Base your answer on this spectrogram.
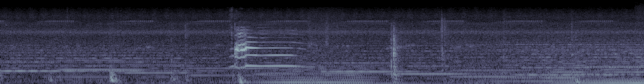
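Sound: cat meowing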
